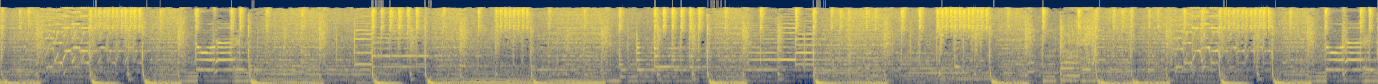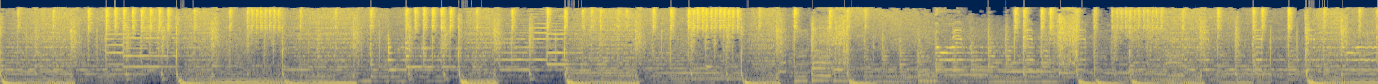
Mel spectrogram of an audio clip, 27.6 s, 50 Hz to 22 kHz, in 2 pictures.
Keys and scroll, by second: 1.6 ctrl+space, 2.5 alt+space.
